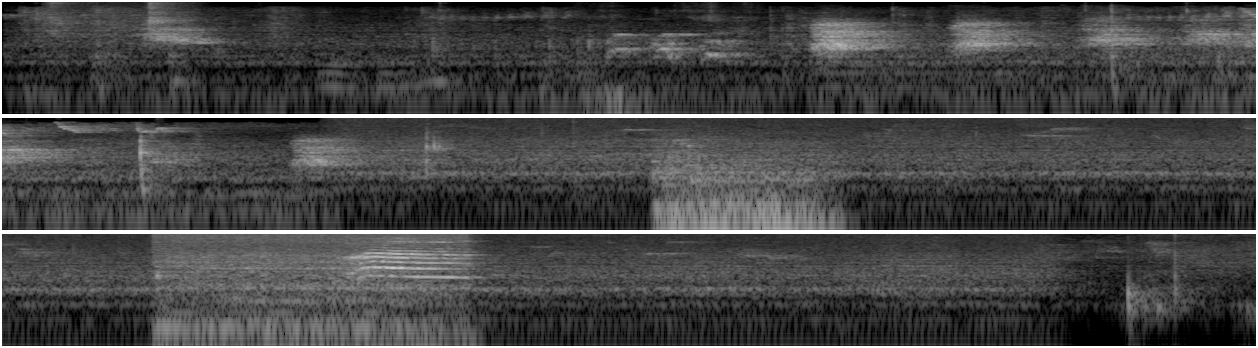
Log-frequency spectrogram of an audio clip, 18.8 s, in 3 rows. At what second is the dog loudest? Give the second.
4 s.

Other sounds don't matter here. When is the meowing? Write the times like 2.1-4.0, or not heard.
0.2-1.1, 9.5-10.5, 13.2-14.9.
